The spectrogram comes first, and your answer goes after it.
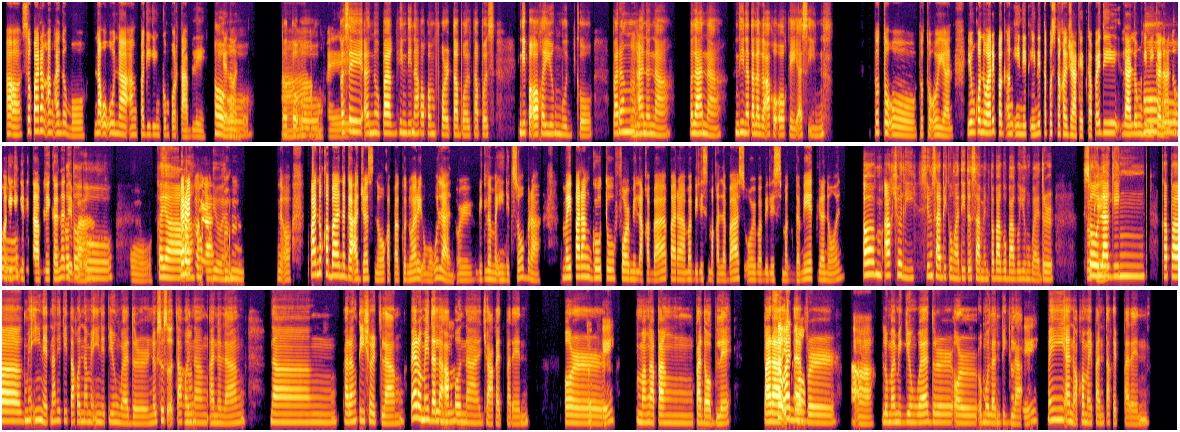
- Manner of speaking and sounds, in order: other background noise; tapping
- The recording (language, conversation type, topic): Filipino, podcast, Paano ka pumipili ng isusuot mo tuwing umaga?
